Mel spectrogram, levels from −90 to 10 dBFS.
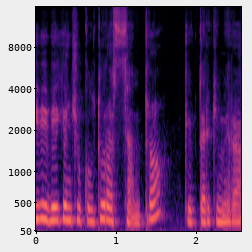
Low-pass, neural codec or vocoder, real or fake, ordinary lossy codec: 14.4 kHz; none; real; Opus, 24 kbps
